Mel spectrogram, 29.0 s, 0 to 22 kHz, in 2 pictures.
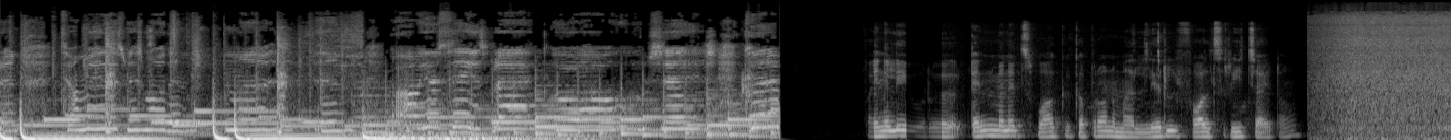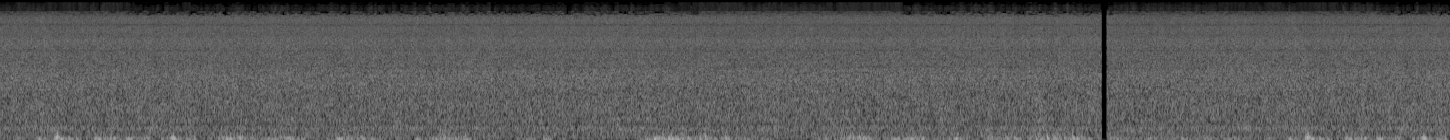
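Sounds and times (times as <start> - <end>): small waterfall rushing: 13.1 - 29.0.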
